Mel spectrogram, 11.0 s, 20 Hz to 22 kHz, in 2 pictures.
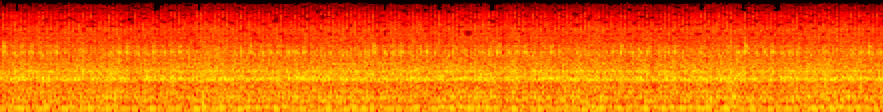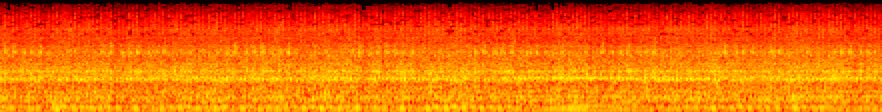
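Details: Mercedes SLK 32 AMG engine: rhythmic rattle "dadum dadum" audible from about 40°C, speeding up with rpm and vanishing above a certain rpm, under the separate quick ticking; source unclear.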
